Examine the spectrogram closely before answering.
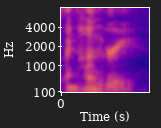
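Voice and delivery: put-on elf girl. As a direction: pipe up as a hungry elf child. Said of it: "the elf girl says".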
